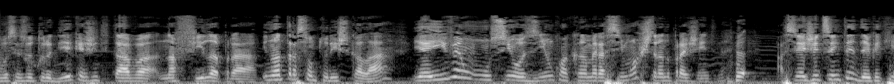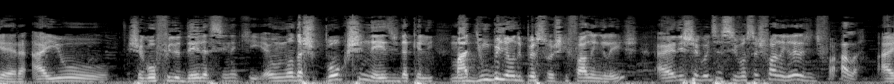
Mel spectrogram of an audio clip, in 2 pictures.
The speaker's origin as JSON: {"language": "Portuguese", "town": "Maceió", "region": "Alagoas", "country": "Brazil", "tie": "born there", "lives_now": "Rio de Janeiro, Brazil", "said": "nasci em Maceió e agora atualmente estou no Rio de Janeiro."}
